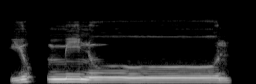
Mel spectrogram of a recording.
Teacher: नू की आवाज हम 2 से 3 सेकंड भी लंबी कर सकते हैं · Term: वाव मद्दा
